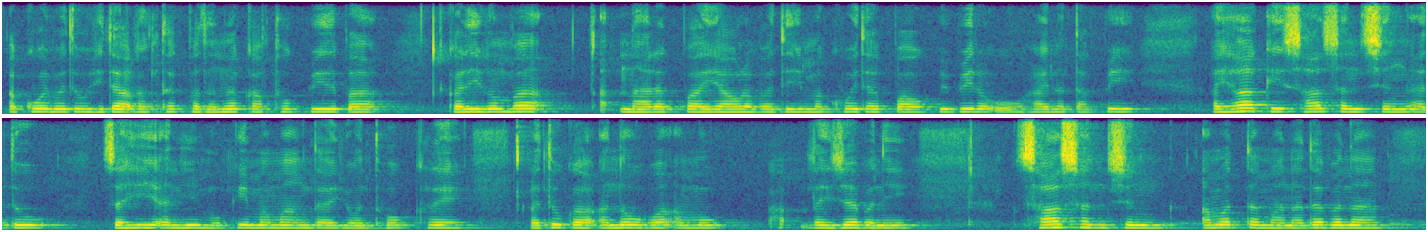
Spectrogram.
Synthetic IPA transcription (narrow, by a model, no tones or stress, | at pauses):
ɐkojbɐduɦidak̚lɐŋtʰɐk̚pʰɐzɐnmɐkap̚tʰok̚pibɐ | kɐɾiɡumbɐ | naɾɐk̚pɐjawɾɐbɐdimɐkʰojdɐpawpibiɾɐʔuɦajnɐtak̚pi | ɐjɦakːisasɐnsiŋɐdu | sɐɦiɐnimokːimɐmaŋdɐjontʰokʰːɾe | ɐduɡɐʔɐnɐwbɐʔɐmuk̚lɐjzɐbɐni | sasɐnsiŋɐmɐtːɐmanadɐbɐnɐ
